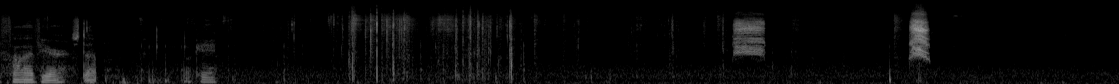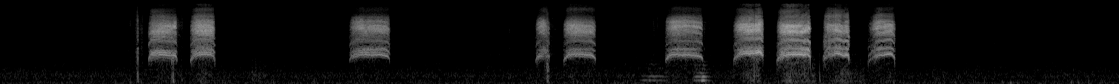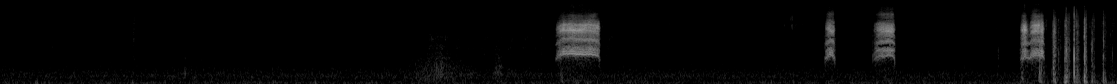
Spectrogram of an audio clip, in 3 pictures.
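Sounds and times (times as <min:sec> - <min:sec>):
speech: 0:00.1 - 0:01.3, 0:01.9 - 0:02.4
faint rustling of handling a bird: 0:01.1 - 0:08.6
bird cawing while being handled: 0:07.3 - 0:07.7, 0:09.1 - 0:09.4, 0:12.6 - 0:13.4, 0:14.7 - 0:15.2, 0:16.1 - 0:17.2, 0:17.8 - 0:20.2, 0:27.4 - 0:28.6, 0:30.6 - 0:31.4, 0:32.6 - 0:33.0.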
